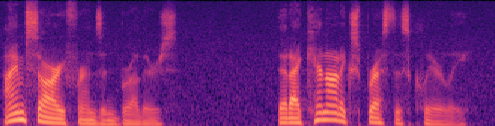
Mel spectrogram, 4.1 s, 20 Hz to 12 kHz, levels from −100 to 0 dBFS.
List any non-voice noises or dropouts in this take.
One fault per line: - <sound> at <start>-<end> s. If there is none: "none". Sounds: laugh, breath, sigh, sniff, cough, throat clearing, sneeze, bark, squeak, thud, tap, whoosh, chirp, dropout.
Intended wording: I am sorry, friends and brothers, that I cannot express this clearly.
none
